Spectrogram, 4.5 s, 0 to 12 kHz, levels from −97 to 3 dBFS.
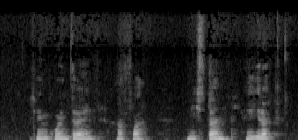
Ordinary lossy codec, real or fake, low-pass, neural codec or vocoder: MP3, 48 kbps; real; 10.8 kHz; none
